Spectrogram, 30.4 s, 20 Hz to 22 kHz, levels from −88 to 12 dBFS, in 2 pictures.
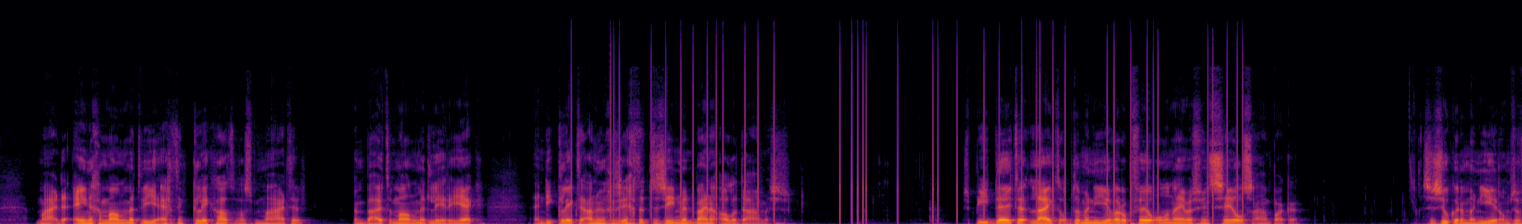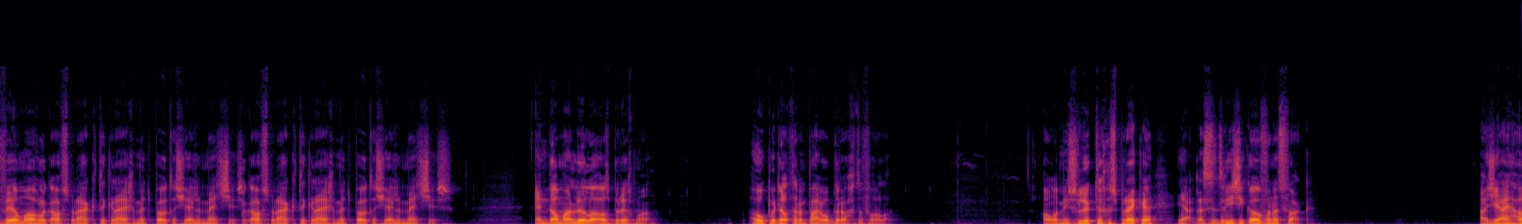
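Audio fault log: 5.71–12.44 s, train of clicks: An outside source is likely injecting short pulses into the signal path, either interference from nearby equipment or a faulty connection or power supply. The result is a run of roughly forty near-identical clicks at an uneven spacing, averaging about six per second. Peaks stand around 20 dB above the speech, so the ticking cuts through clearly and stays audible in the gaps between phrases.
17.63–19.63 s, stream segment repeated: Right after "te krijgen met potentiële", the player fetched or queued the same chunk of the stream twice. It jumps back and plays two seconds of speech a second time, which adds 2 s to the running length. The switch back is marked by a small blip, and the listener hears the same passage again as though the speaker had restarted mid-sentence.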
